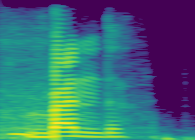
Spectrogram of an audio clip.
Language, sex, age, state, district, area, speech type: Urdu, female, 30-45, Delhi, Central Delhi, rural, read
